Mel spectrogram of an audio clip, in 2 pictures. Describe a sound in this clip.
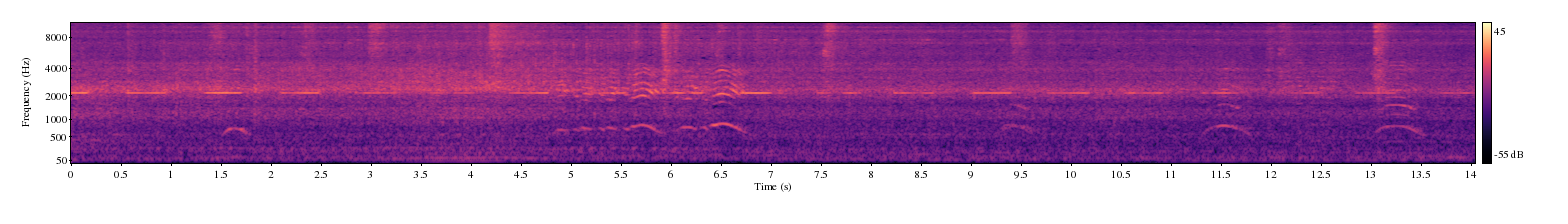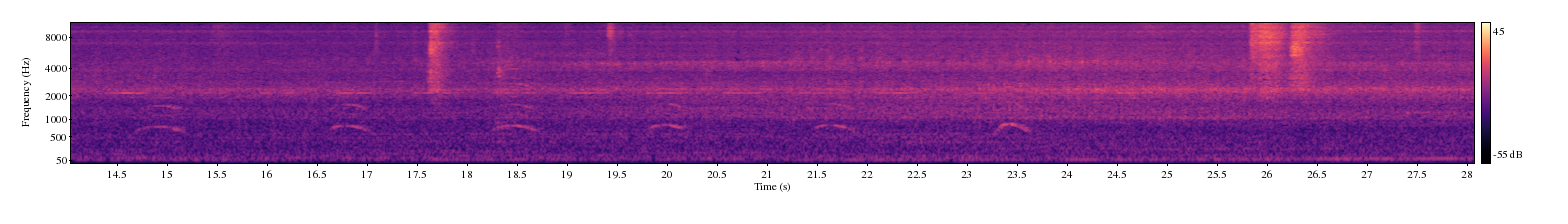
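A large bus engine idles with a low, steady rumble.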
